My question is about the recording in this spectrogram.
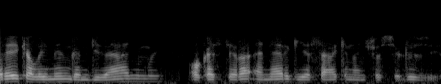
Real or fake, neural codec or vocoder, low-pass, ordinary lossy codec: real; none; 7.2 kHz; AAC, 64 kbps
